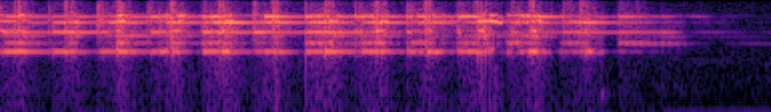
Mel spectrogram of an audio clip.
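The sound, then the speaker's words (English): A bright, high-pitched bell rung with rapid repeated strikes for about three seconds, then left to ring out and fade away, with no voices over it. “Let me ring the bell.”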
